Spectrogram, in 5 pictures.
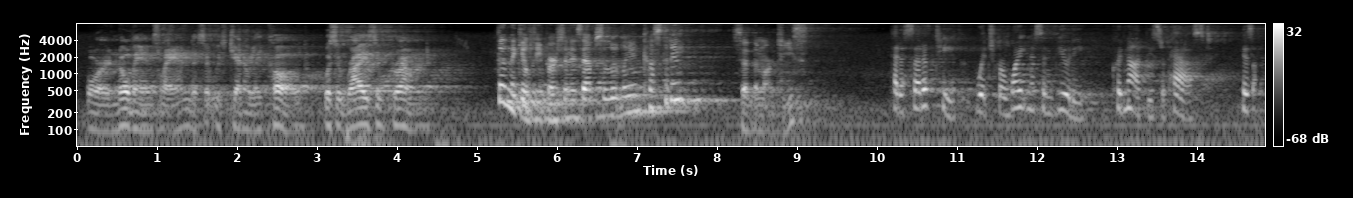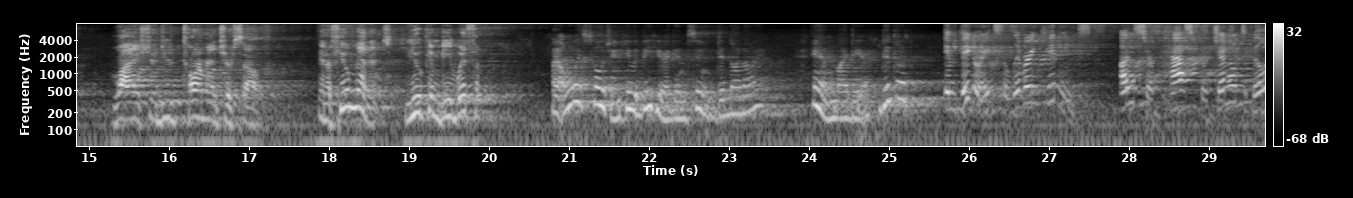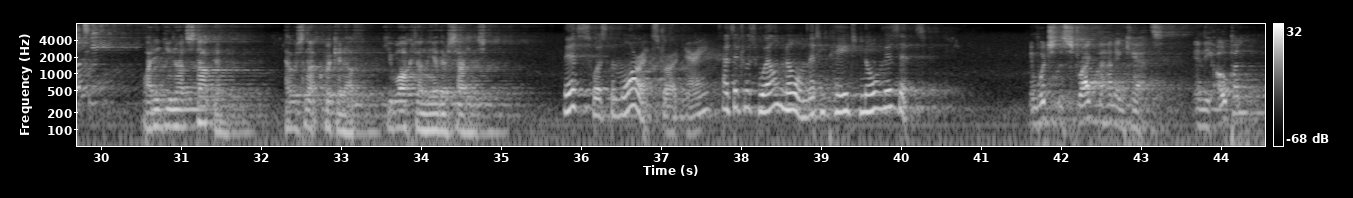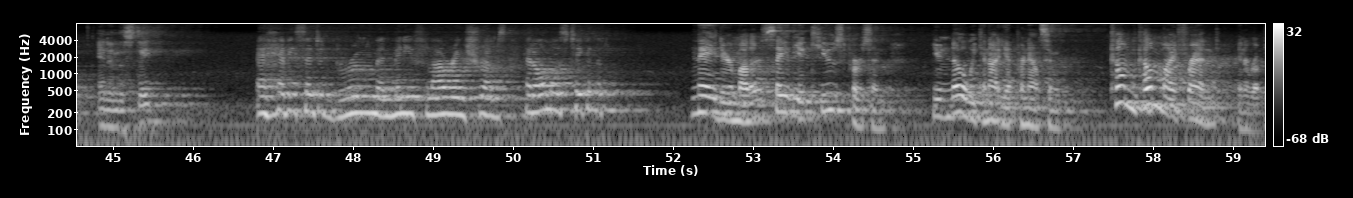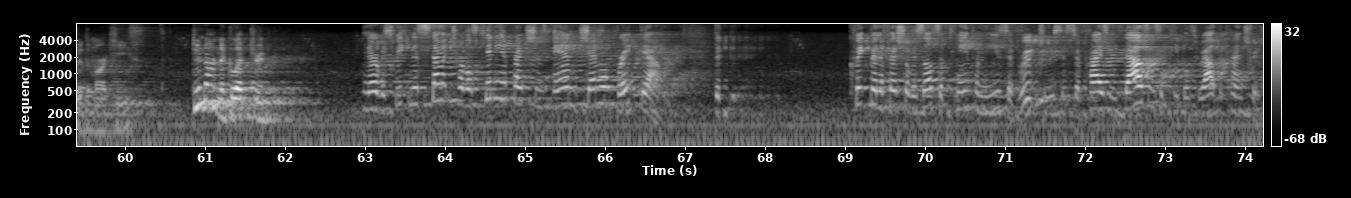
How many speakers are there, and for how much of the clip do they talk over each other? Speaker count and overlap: ten, no overlap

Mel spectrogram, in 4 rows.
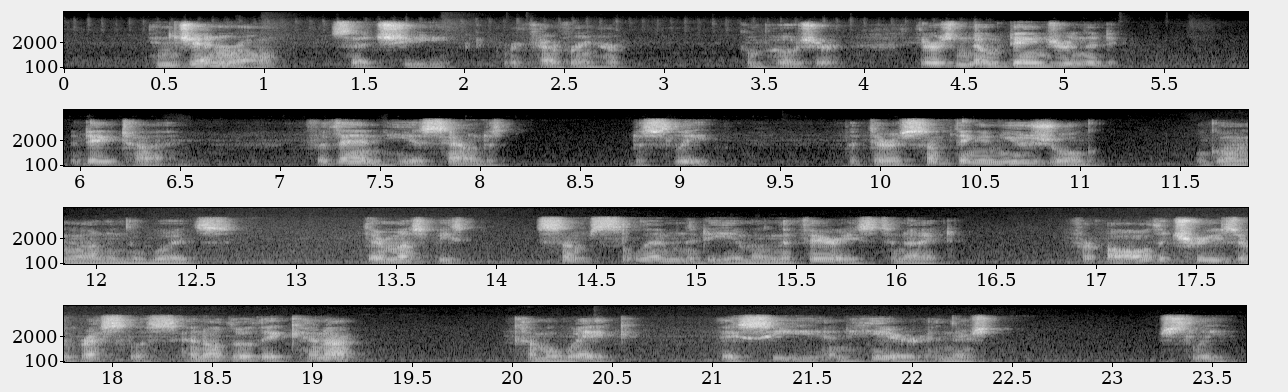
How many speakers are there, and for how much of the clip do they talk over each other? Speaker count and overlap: one, no overlap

